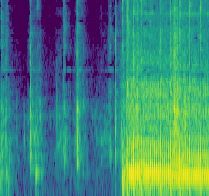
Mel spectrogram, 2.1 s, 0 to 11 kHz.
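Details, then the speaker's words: Warm ported chainsaw with a 20-inch bar, cutting wood at full throttle: burbling, uneven blubber instead of a clean scream because the high-speed jet is set very rich; four-stroking from an over-rich high-speed mixture. "i want you to hear blubber in the cut that means that it's four-stroking"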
